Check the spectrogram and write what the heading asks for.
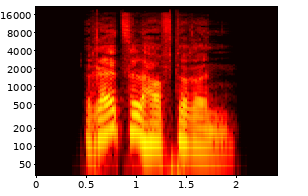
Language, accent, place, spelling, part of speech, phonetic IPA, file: German, Germany, Berlin, rätselhafteren, adjective, [ˈʁɛːt͡sl̩haftəʁən], De-rätselhafteren.ogg
- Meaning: inflection of rätselhaft: 1. strong genitive masculine/neuter singular comparative degree 2. weak/mixed genitive/dative all-gender singular comparative degree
